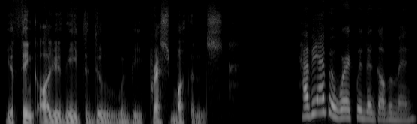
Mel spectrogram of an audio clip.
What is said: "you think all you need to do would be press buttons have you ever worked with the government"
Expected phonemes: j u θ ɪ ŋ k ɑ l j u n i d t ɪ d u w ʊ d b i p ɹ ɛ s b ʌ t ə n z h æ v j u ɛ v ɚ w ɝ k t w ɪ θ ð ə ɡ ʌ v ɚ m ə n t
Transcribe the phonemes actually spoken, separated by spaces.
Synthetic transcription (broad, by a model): j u θ ɪ ŋ k ɑ l j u n i d t ɪ d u w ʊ d b i p ɹ ɛ s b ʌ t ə n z h æ v j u ɛ v ɚ w ɝ k t w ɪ ð ə ɡ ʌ v ɚ m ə n t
